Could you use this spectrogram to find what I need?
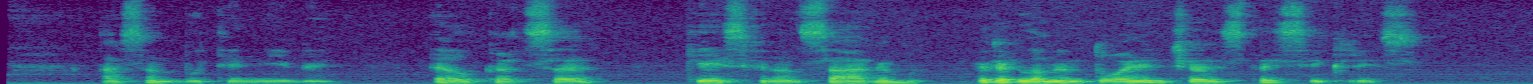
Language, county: Lithuanian, Vilnius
